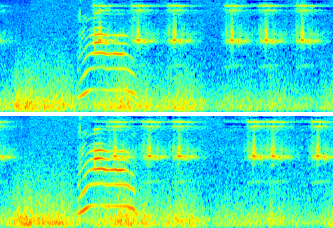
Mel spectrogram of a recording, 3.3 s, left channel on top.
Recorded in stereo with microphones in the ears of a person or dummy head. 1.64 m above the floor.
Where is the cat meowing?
20° right (ahead or behind).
